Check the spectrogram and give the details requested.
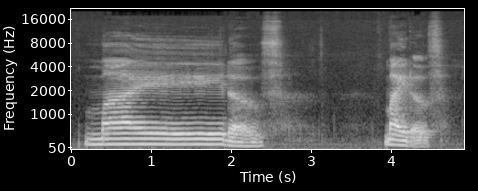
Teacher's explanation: my T linking to the schw becomes a flap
